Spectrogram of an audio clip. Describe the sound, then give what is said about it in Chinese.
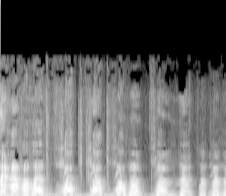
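A pack of hunting dogs tracking a fox barks and bays in a steady, overlapping run of yelps and wavering, whining howls, loud throughout, with no talking. “你看好多狗，它它在哪里？”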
